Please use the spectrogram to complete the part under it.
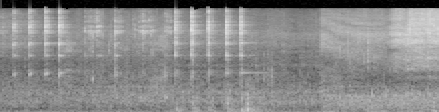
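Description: Milk tart mixture of salt, caster sugar and cake flour stirred in a pot, a quick run of clinking utensil strikes against the pot, then a softer steady scraping and rustle.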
